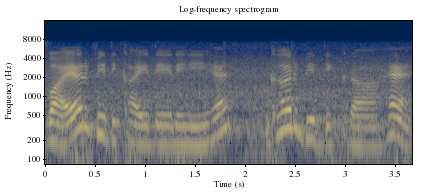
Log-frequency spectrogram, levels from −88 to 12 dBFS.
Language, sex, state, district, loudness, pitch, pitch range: Hindi, female, Punjab, Pathankot, -20 LUFS, 200 Hz, 170-270 Hz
